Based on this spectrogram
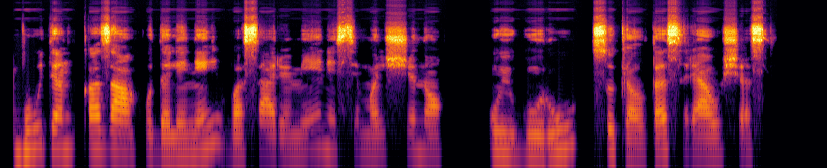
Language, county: Lithuanian, Vilnius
